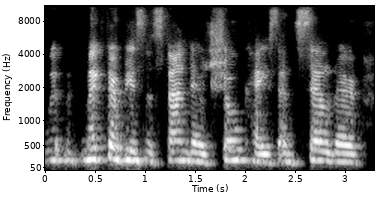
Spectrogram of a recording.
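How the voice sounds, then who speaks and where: A woman in her fifties with an Irish accent, telling her story as an interview guest in a chatty, animated way with frequent laughs. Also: medium pitch, moderate pace. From Ireland. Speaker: guest marketing strategist. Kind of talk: casual interview talk.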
